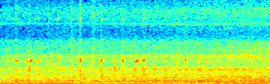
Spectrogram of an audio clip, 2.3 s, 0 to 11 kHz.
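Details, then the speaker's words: 2018 Ford Raptor front IWE hub actuator: light irregular metallic ticking and chatter; actuator ring lacking grease has play and hits the spindle, owner thinks actuators aren't bad, fix is packing grease on ring and axle. "So then you get that play and u this this ring right here that's what has that that movement that's what hits hits this um the spindle right here. So this then you get this little rattle noise that goes like"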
